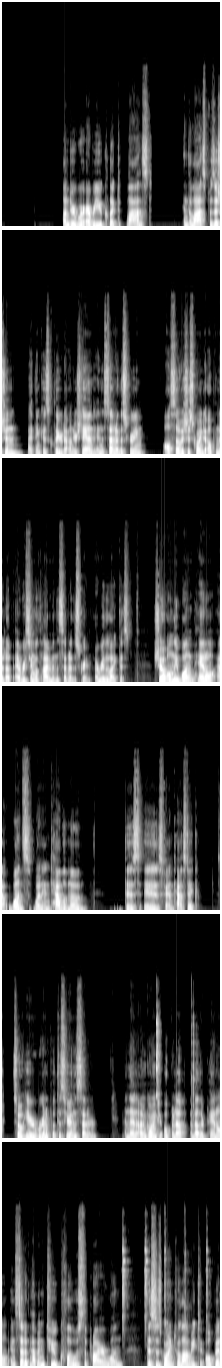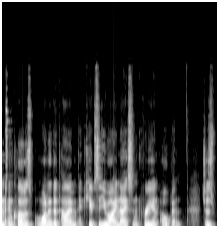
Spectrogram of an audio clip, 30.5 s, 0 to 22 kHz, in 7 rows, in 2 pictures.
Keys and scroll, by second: 0.0 F7, 1.5 F7, 2.0 F7, 20.2 F8, 21.2 F5, 24.1 F4, 24.6 F4, 25.0 F8, 25.3 F5, 25.8 F4, 26.1 F4.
